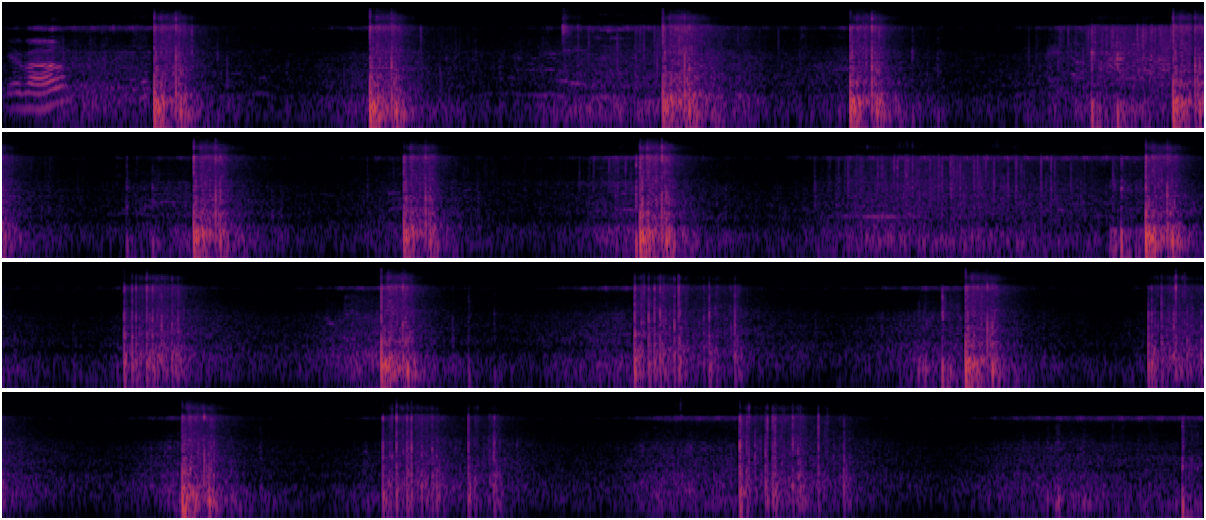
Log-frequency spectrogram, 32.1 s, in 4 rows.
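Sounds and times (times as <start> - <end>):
firework shells bursting: 0.4 - 17.6, 30.7 - 32.0.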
